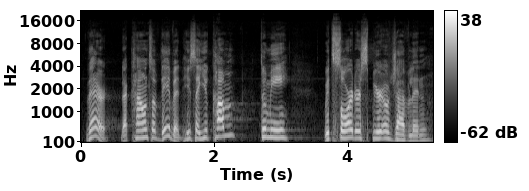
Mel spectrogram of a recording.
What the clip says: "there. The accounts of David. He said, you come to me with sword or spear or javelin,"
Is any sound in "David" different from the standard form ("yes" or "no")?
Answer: no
